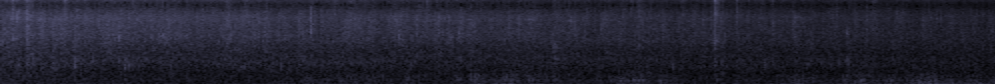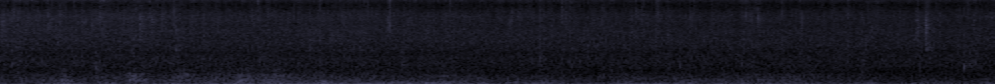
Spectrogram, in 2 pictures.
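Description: heavy rain falling outdoors

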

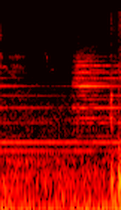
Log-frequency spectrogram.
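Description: church bell ringing

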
